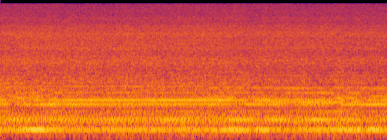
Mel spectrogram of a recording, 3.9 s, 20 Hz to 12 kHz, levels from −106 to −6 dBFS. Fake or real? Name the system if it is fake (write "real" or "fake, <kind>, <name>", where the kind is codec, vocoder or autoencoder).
fake, vocoder, Vocos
